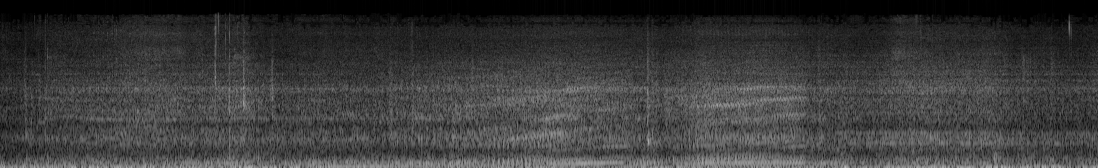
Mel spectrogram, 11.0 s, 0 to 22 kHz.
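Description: Kawasaki Versys 650 parallel-twin motorcycle engine running while riding, under steady wind noise on the microphone. The engine note rises for a few seconds about halfway through.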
